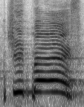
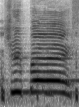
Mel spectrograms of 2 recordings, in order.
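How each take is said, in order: Both takes have the same delivery.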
